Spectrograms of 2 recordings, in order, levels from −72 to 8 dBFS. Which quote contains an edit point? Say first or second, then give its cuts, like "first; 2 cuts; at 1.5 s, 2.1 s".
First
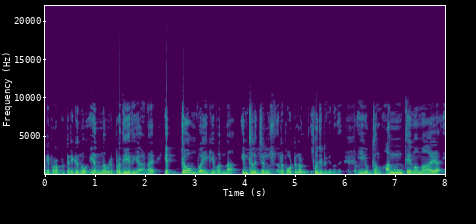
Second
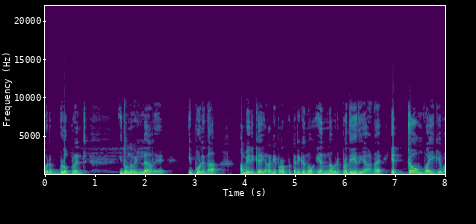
first; 1 cut; at 6.2 s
